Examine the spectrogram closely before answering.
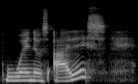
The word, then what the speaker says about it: Buenos Aires: Buenos Aires is actually pronounced Buenos Aires, and it's in Argentina.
